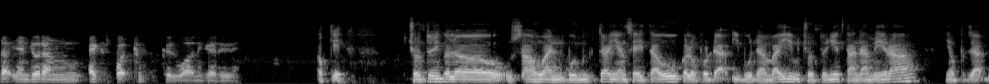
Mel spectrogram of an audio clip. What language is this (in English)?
Malay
